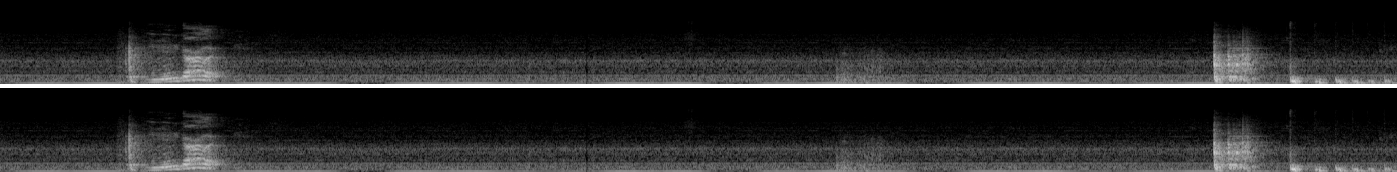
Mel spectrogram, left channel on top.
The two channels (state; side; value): identical; both; correlation 1.00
